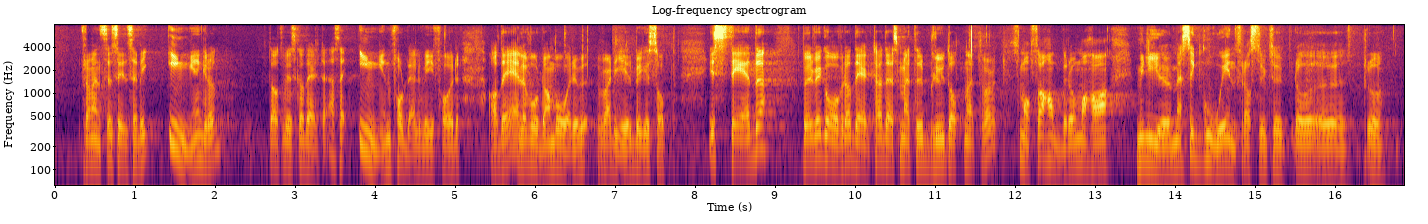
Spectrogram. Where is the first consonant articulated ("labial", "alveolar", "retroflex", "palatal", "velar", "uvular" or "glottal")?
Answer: labial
